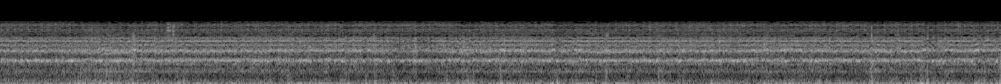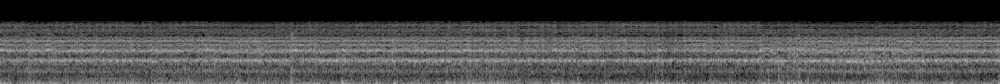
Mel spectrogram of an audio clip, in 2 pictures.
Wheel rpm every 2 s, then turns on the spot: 160, 150, 150, 150, 150, 160, 160, 160, 150, 150.
none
